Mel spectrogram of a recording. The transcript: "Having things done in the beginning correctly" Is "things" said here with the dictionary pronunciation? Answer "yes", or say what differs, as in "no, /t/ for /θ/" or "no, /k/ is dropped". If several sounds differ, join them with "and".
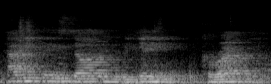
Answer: yes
